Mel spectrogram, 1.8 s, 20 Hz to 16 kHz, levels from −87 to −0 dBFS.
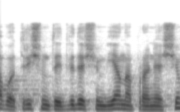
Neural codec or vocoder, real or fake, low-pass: none; real; 7.2 kHz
